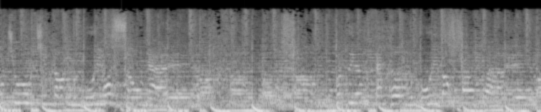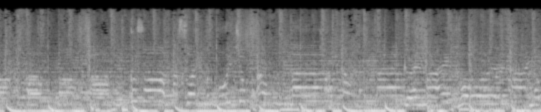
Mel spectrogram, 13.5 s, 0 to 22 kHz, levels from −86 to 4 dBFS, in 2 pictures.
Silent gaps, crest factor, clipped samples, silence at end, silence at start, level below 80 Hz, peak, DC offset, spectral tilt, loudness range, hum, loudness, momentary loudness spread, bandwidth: none; 10 dB; under 0.1%; 0 s; 0 s; -14 dBFS; 0 dBFS; under 0.1%; -4.5 dB/octave; 0 LU; none; -11 LUFS; 2 LU; 16.5 kHz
